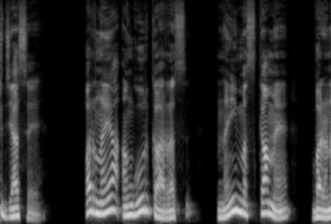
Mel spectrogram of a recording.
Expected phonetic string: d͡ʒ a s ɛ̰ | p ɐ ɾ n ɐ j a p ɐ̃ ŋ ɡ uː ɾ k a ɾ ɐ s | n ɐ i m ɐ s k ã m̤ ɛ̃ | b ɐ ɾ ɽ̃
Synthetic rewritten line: d͡ʒ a s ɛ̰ | p ɐ ɾ n ɐ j a ʔ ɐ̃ ŋ ɡ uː ɾ k a ɾ ɐ s | n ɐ i m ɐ s k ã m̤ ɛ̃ | b ɐ ɾ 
